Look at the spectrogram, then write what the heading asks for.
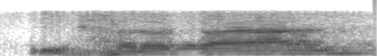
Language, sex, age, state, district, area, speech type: Odia, male, 60+, Odisha, Balangir, urban, conversation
